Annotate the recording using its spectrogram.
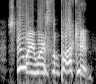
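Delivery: loud, high cartoon yell; hammed-up urgent husband shout; Peter. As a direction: holler to the child as a cartoon dad. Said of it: "Oh, Lois".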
